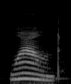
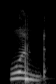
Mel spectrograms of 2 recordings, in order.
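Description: First: "wound" said /waʊnd/, rhyming with "sound". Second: "wound" said /wuːnd/, with the oo of "moon"; wound as injury. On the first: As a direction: say "wound" like "wound up", with the ow of "cow". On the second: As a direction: say "wound" as in a cut, with a long oo. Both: Shown as a demonstration.

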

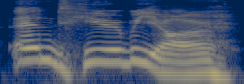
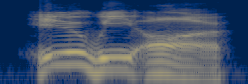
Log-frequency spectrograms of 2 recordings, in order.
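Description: First: Raised, slow and bright; musketeer voice. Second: Slow, loud, pleased echo; Porthos echoing. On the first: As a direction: draw it out cheerfully. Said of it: "D'Artagnan's line". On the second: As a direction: repeat it slowly with a grin. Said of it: "said Porthos". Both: A narrator's reading.

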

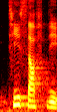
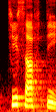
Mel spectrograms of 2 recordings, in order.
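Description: Both takes have the same delivery.

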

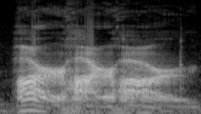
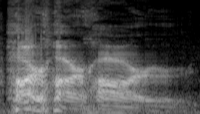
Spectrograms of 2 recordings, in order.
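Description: First: Loud hearty har har; pirate laugh. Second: Pirate laugh. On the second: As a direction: cackle like a gleeful pirate. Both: A narrator's reading. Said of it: "chuckled Sailor John".

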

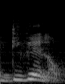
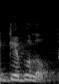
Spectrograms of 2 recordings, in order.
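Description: First: "ডিভেলপ" as di-VE-lop; short di, clear v in "ডিভেলপ"; correct pronunciation. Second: "ডেভেলপ" as de-bo-lop; b in place of v in "ডেভেলপ"; common mispronunciation. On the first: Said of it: "উচ্চারণটা হবে ডিভেলপ". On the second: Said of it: "আমরা বলি ডেভেলপ". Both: Shown as a demonstration.

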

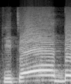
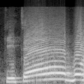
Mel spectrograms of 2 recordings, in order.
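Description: First: كتاب drawn out to "-bin"; kasra tanween. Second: كتاب drawn out to "-bun"; damma tanween. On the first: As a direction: say كتاب as "kitaabin". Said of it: "وعند التنوين بالكسر هنقول". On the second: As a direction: say كتاب as "kitaabun", higher. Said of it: "عند التنوين بالضم مع كلمة كتاب هنقول". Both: Shown as a demonstration.

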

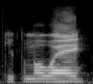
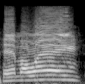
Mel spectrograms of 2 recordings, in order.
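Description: First: Said in the usual way. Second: Louder, slow, drawn-out cry; urgent yell. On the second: Real, not acted. Player fending off an enemy, urgent drawn-out yell. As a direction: yell it out, stretching each word.

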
